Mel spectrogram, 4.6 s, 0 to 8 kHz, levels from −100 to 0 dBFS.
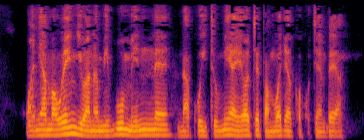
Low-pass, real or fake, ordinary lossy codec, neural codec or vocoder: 7.2 kHz; fake; MP3, 32 kbps; codec, 16 kHz, 1.1 kbps, Voila-Tokenizer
